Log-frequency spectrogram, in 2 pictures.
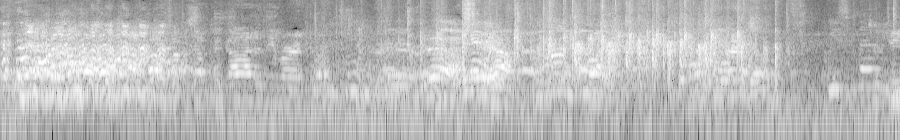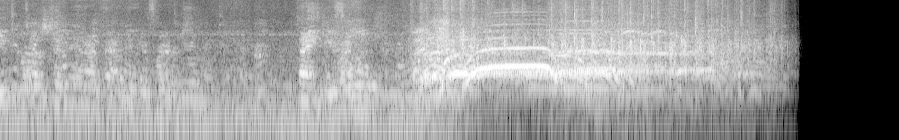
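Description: A crowd chatters and cheers in a crowded room.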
